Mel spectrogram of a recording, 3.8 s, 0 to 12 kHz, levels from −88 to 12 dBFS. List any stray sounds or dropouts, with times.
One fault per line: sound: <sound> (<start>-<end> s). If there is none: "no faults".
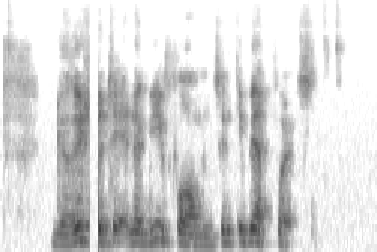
sound: dropout (0.9-1.0 s)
